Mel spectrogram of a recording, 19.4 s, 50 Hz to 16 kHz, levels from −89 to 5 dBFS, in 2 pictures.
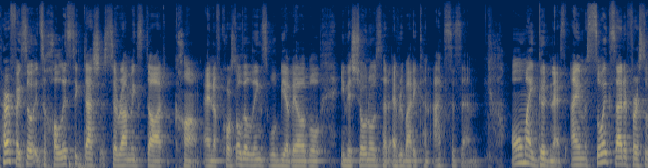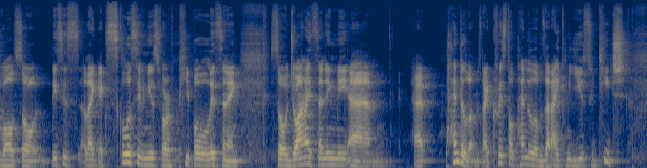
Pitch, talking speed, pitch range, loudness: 120 Hz, 180 wpm, 110-135 Hz, -29 LUFS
